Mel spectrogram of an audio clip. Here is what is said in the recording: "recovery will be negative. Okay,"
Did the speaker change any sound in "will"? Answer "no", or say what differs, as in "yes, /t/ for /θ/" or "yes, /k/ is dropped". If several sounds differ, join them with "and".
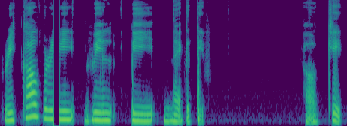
no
